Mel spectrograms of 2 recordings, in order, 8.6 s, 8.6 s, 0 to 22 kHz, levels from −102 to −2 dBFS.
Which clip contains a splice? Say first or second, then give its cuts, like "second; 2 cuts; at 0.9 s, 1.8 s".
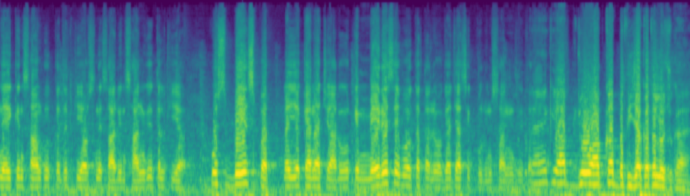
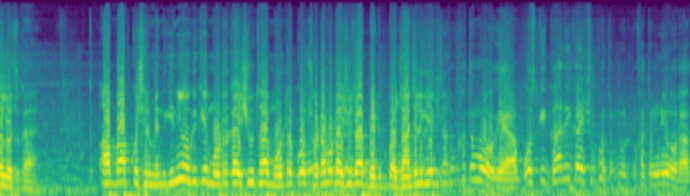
first; 1 cut; at 6.8 s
